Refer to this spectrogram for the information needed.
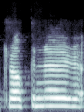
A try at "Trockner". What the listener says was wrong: Again, you said Trockner. I don't want to hear the R part.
